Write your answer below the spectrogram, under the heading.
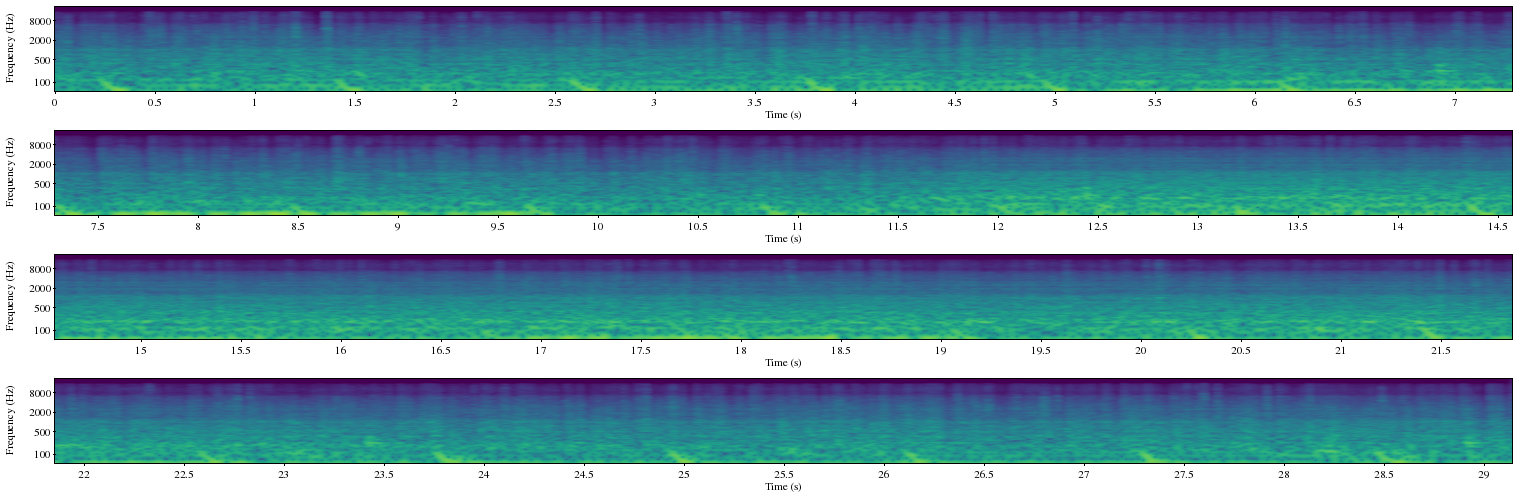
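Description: Heavy rain drumming on a car's roof and windshield, heard from inside the cabin: a steady hiss full of small drop taps over a low rumble, a little louder about halfway through.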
